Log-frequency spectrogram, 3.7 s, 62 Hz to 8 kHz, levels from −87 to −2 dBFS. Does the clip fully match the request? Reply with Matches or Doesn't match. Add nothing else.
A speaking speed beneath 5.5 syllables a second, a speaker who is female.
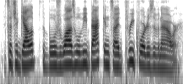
Doesn't match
